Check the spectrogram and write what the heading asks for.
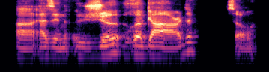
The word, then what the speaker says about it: regarde: Also, if there is an unaccented E at the end of a word, that is also the schwa, typically unpronounced, unvoiced, mute in French. So je regarde, you don't pronounce that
